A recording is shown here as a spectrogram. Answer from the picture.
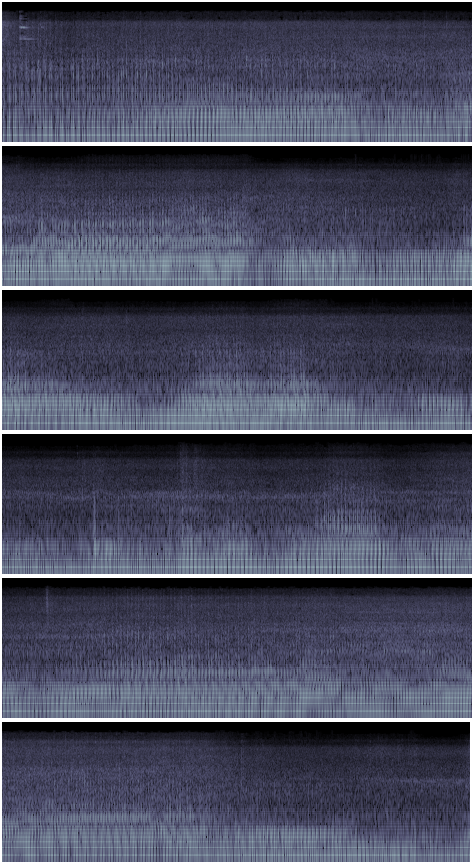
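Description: Honda Africa Twin Adventure Sports's parallel-twin engine pulling along a gravel track, its note repeatedly rising and falling as the rider works the throttle and gears, with a brief drop off the throttle about seven seconds in.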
